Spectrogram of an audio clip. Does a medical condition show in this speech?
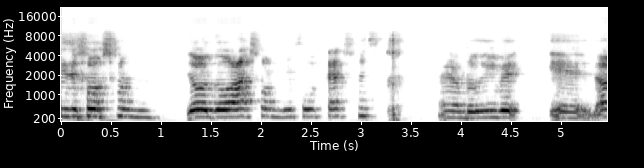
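Yes: cerebral palsy; non-progressive.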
